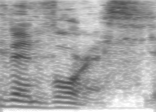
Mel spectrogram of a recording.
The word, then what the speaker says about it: Van Voorhis: Dan Van Voorhis, yeah.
